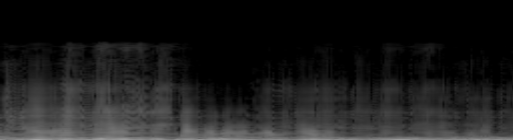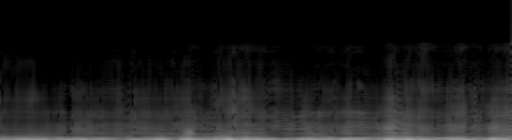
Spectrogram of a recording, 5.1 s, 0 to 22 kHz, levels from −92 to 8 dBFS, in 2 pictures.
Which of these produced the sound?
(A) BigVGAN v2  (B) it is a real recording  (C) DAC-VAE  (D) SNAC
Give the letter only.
A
